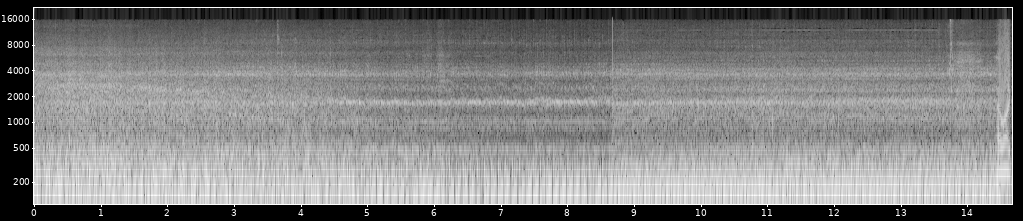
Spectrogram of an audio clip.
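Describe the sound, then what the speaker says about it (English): A 2023 Indian Scout ABS motorcycle on its stock exhaust rumbles steadily and loud throughout, a low continuous engine drone with a slight shift in tone partway through. "I like the sound of the bike."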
